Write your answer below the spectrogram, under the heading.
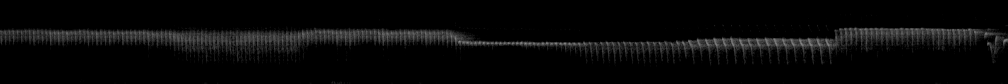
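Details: Canary singing a continuous song: long buzzy trills around high pitch, dropping midway into a lower rapid rolling trill, then rising again to a sustained high trill with fine overtones.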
